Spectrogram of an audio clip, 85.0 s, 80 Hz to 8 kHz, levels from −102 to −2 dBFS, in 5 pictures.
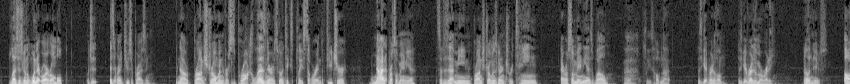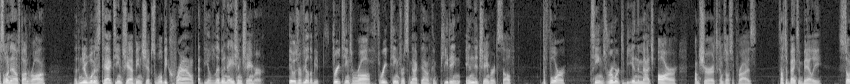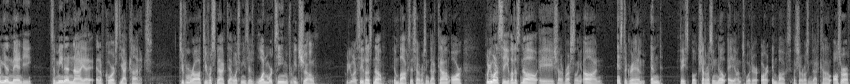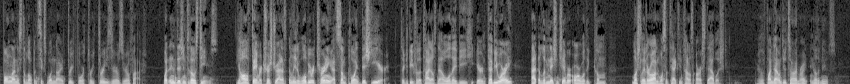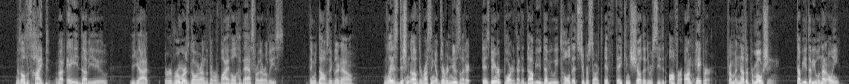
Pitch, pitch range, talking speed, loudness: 105 Hz, 95-120 Hz, 230 wpm, -24 LUFS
